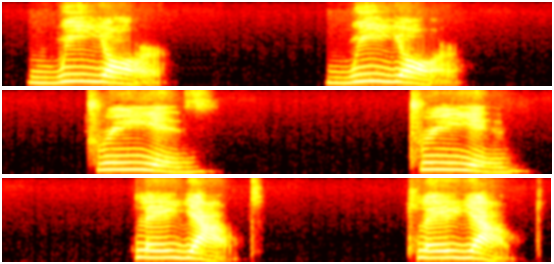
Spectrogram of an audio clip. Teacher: linking a vowel to a vowel. First, adding y sound.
